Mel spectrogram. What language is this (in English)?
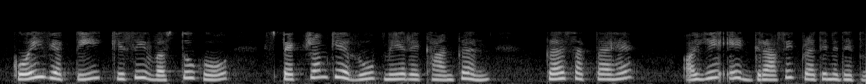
Hindi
